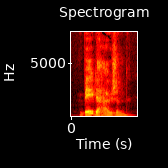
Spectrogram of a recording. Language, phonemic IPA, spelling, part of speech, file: Dutch, /ˈbedəhœyzə(n)/, bedehuizen, noun, Nl-bedehuizen.ogg
- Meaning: plural of bedehuis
